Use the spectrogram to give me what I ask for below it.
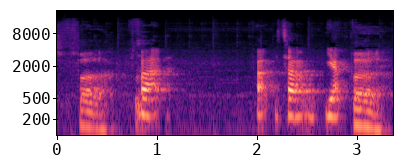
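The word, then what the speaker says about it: phở: If you're pho, we always say it wrong. We have been told the right way. It's pho.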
